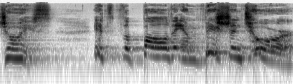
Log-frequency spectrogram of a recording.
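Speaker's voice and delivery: high, loud, sudden blurted outburst. Leaving the lounge as a man in a headset passes, the narrator is blurting out. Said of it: "I blurted out".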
